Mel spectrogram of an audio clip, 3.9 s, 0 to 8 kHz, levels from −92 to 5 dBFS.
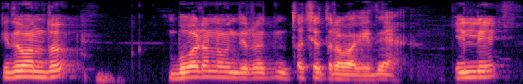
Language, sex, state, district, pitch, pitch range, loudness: Kannada, male, Karnataka, Koppal, 160 Hz, 145-175 Hz, -16 LUFS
